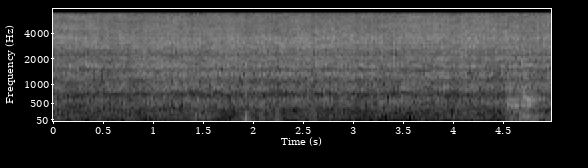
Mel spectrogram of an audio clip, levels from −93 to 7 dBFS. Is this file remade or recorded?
remade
